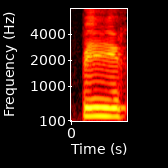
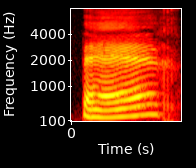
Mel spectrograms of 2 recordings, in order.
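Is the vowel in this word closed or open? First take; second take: closed; open. First: The vowel is said with a closed mouth. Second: The vowel is said with an open mouth. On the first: The speaker calls it wrong. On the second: The speaker calls it right. "You see, my mouth is open"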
